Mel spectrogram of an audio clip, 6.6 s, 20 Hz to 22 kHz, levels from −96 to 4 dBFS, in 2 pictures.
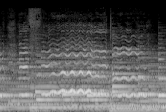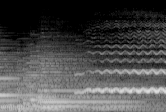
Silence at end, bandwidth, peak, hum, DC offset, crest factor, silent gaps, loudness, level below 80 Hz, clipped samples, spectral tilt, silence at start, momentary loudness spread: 0 s; 10 kHz; -4 dBFS; none; under 0.1%; 14 dB; none; -18 LUFS; -42 dBFS; under 0.1%; -6.5 dB/octave; 0 s; 9 LU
